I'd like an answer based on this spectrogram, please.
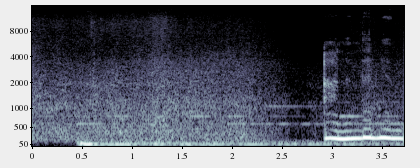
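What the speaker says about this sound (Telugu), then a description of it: "ఆనందాన్ని అందించే అలలు" Ocean waves wash onto the shore in a steady roar with wind noise, then a sharp tonal hum rises over the surf near the end.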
